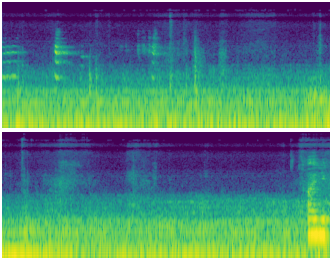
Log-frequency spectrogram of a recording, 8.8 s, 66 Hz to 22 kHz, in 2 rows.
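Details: Jasper, a 5-year-old male domestic cat watching birds through a window, chatters in short, high chirps in scattered bursts over a steady low indoor rumble, with a woman speaking softly.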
